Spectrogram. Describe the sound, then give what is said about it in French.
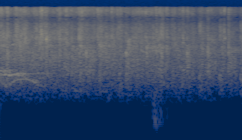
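A crowd applauds at the inauguration of the JAP back-to-school church service, in a steady, dense wash of clapping that holds an even level for several seconds. A faint whistle rises briefly near the start, and no one speaks. “Là, je veux du bruit, du bruit pour JAP, s'il vous plaît.”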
